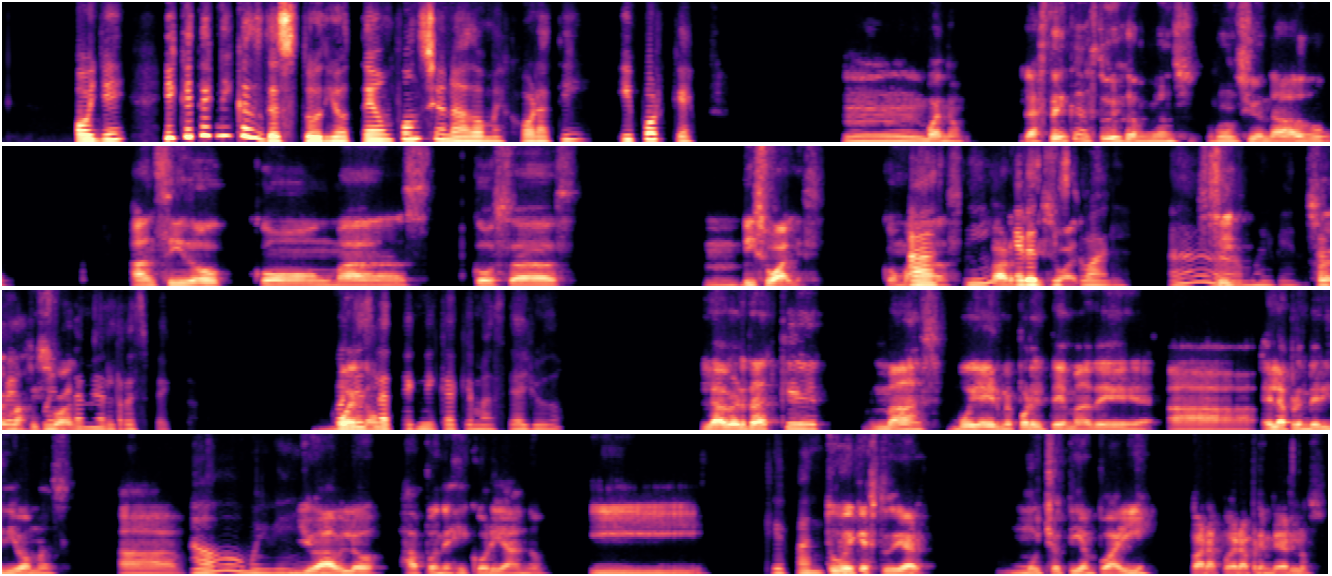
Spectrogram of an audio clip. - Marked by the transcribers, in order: tapping
- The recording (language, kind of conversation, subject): Spanish, podcast, ¿Qué técnicas de estudio te han funcionado mejor y por qué?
